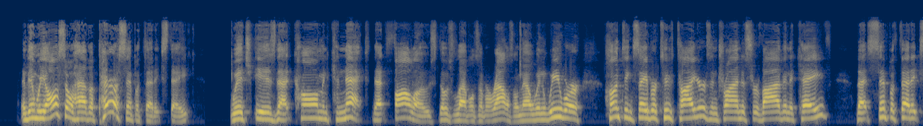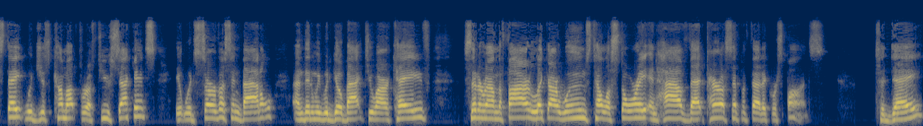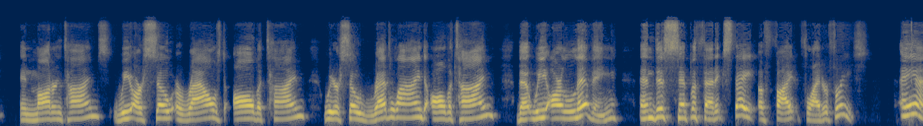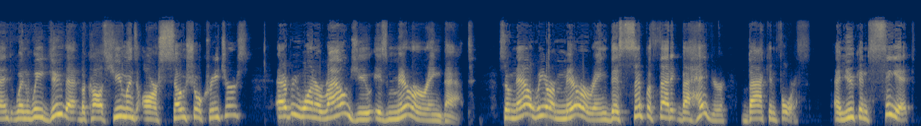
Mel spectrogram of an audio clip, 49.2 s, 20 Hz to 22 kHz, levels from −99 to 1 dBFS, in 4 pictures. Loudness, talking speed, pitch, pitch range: -21 LUFS, 170 wpm, 195 Hz, 175-220 Hz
